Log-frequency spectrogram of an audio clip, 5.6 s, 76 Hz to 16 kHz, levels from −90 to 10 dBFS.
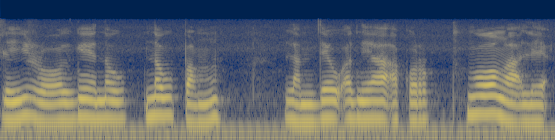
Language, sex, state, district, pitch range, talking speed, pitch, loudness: Mizo, female, Mizoram, Aizawl, 155-175 Hz, 130 wpm, 165 Hz, -16 LUFS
